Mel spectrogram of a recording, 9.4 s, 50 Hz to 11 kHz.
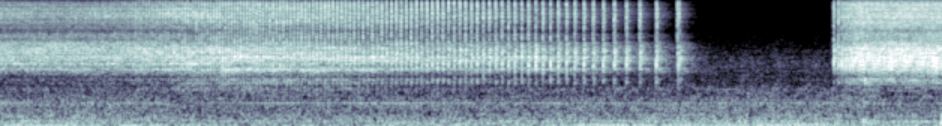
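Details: Ultrateam 2018 Ceramic wheelset freehub (6 ceramic bearings front and rear, carbon rim, Pillar spokes), coasting: fine rapid ratchet ticking slowing to separate clicks as the wheel winds down, smooth and even; normal healthy freehub.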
